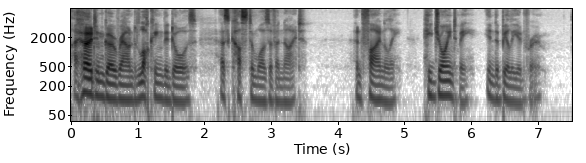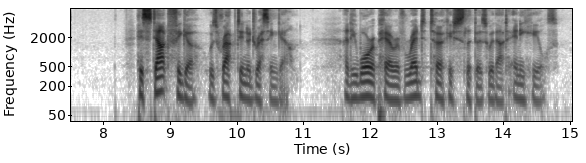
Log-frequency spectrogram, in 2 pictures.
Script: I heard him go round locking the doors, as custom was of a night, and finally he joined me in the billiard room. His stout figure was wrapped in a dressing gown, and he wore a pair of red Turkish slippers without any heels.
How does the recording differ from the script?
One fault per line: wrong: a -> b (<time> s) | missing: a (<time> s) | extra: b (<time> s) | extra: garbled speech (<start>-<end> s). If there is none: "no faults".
no faults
